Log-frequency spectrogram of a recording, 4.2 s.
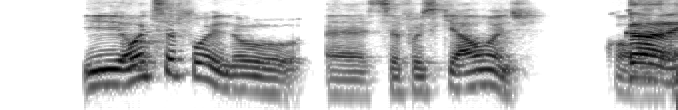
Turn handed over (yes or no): yes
